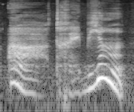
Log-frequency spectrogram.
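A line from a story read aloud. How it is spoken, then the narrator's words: Murmured. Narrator (French): murmura Clorinde, à un coup délicatement joué par Rougon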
